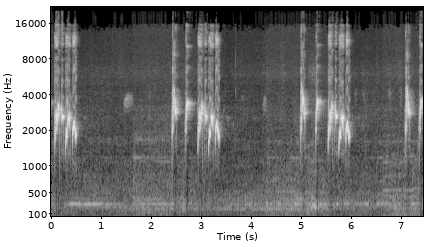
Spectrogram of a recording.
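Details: Red-whiskered bulbul from Thailand, southern master-song style, played to excite caged birds and teach young birds; short bright whistled phrases of four to six quick notes burst out about every two to three seconds, with a faint low hum beneath.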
